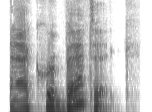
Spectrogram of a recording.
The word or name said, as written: acrobatic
